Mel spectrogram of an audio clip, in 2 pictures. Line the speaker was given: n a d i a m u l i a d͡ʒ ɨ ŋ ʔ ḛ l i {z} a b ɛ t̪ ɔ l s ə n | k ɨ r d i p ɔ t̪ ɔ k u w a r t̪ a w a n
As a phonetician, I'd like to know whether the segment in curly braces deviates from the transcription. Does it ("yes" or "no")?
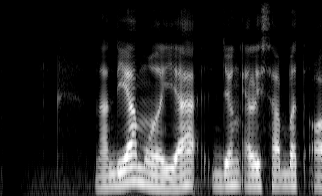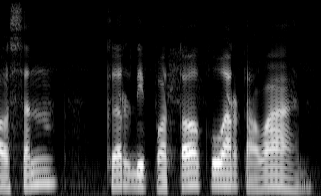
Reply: yes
